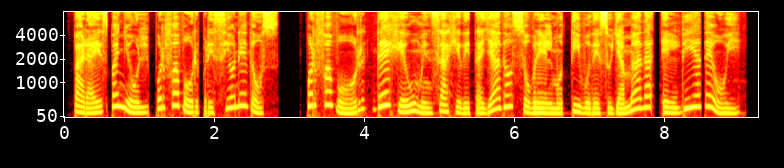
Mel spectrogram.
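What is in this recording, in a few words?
Latin American Spanish female IVR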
